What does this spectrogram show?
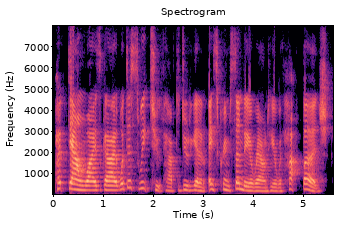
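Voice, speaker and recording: A woman's voice: medium pitch, moderate pace, a bit bright, muffled recording, natural voice. A woman voicing a brash, grumpy tooth fairy who barks orders. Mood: bossy. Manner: brassy and bossy.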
